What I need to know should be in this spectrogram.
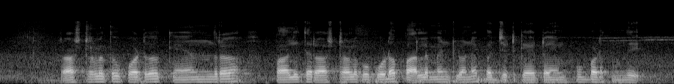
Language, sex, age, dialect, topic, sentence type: Telugu, male, 18-24, Utterandhra, banking, statement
